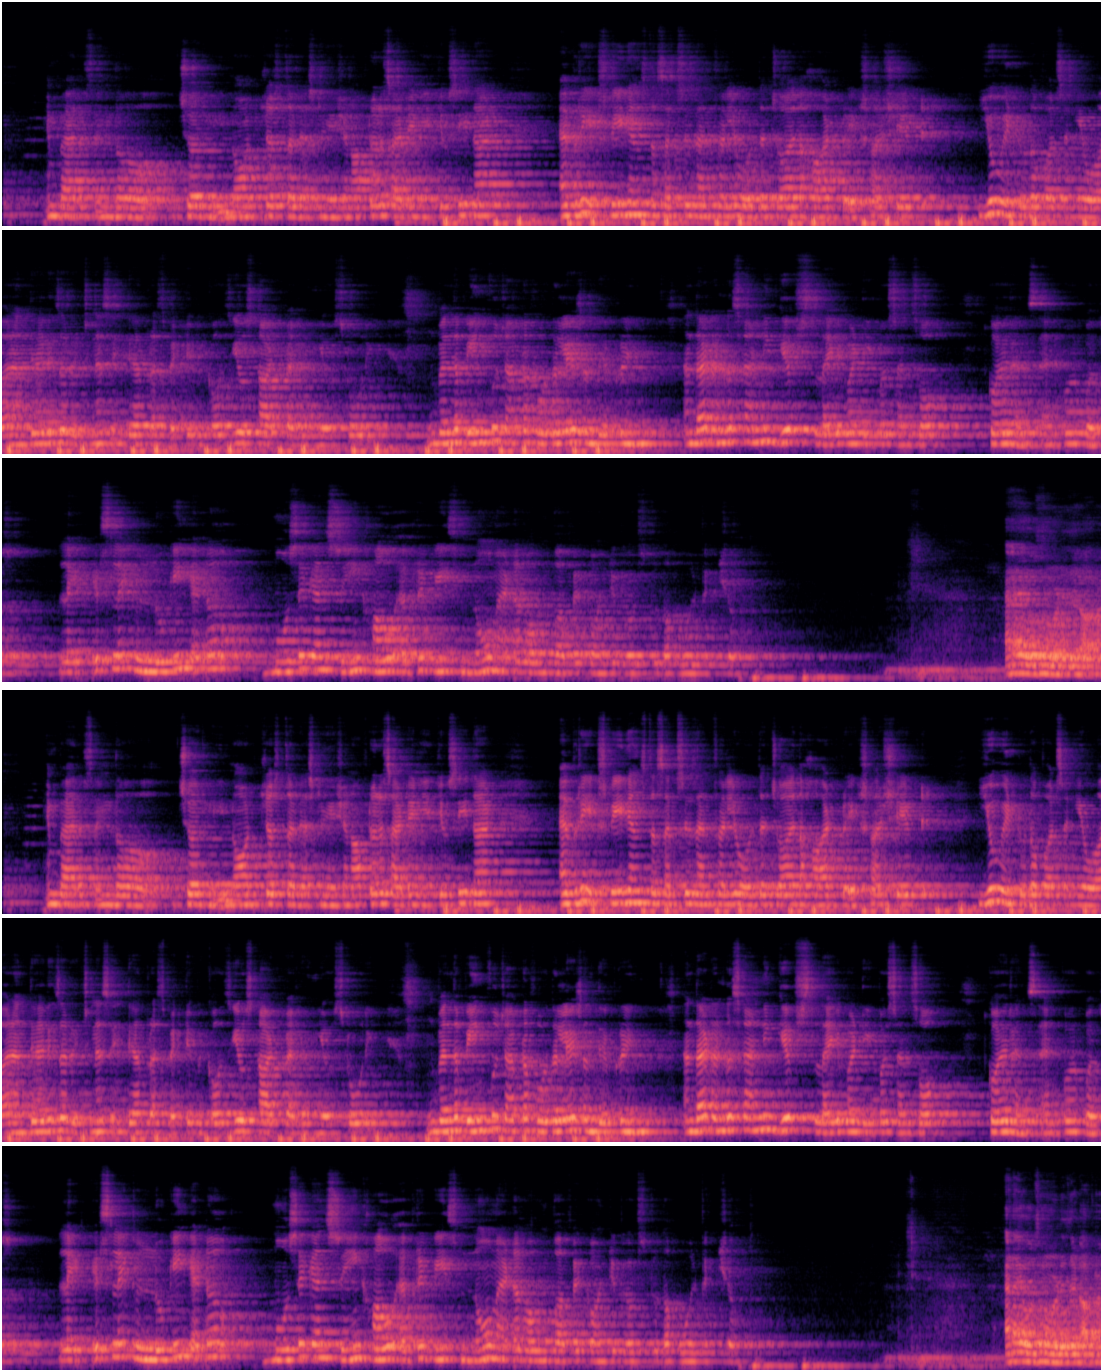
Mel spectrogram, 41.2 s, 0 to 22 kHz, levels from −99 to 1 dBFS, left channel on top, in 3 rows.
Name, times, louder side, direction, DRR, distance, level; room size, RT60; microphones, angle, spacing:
voice 1, 0.5-6.5 7.0-11.6 12.2-18.4 18.8-21.9 22.2-25.5 26.1-27.6 28.2-30.4 30.7-36.9, right 2 dB, 35° right, 4 dB, 0.8 m, -29 dB
sound 1, 5.5-5.6 6.1-6.5 7.0-7.5 8.0-8.4 8.9-9.3 9.8-10.2 10.7-11.1 11.6-12.1 12.6-13.0 13.5-13.9 14.4-14.8 15.3-15.7 16.2-16.7 17.2-17.6 18.1-18.5 19.0-19.4 19.9-20.3 20.8-21.3, left 3 dB, 65° left, 0.6 m, -31 dB
voice 2, 38.5-41.2, right 1 dB, 85° right, 0 dB, 2.9 m, -27 dB
20.0 x 8.9 x 5.9 m, 2.4 s
head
